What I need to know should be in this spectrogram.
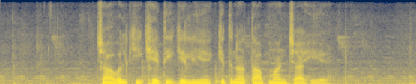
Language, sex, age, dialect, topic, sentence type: Hindi, male, 25-30, Marwari Dhudhari, agriculture, question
